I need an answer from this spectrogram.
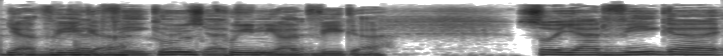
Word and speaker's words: Jadwiga: Queen Jadwiga. Jadwiga.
